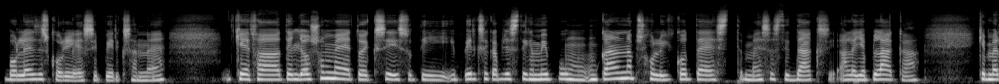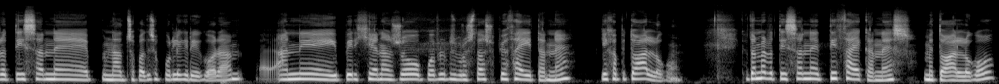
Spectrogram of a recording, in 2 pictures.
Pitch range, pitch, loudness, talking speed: 215-245 Hz, 230 Hz, -16 LUFS, 175 wpm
